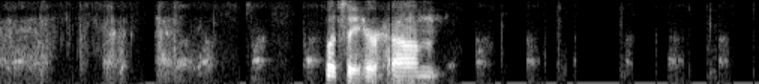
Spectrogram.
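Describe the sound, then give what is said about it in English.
A dog barks and whines in a short loud burst in the background partway through, while a person talks quietly before and after over a phone line. “The dog is coming in on us, just a second.”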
